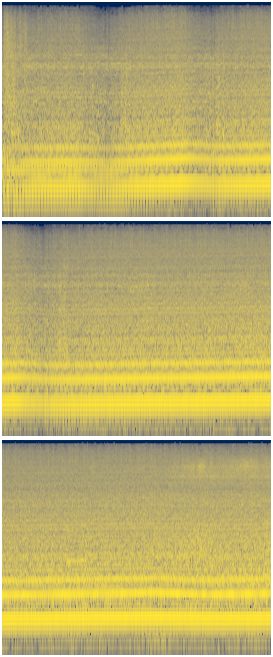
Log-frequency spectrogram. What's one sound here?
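A vehicle engine drones steadily while driving.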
